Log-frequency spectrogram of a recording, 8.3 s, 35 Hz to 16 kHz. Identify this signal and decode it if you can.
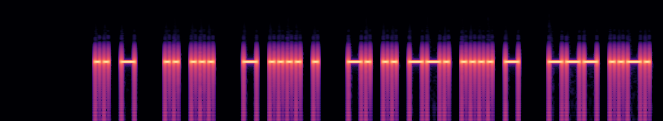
Morse code, heard as a keyed tone, about 22 wpm, 700 Hz. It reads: IT IS THE NIGHT OF
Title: Sentences from Top 1400 Words 22wpm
